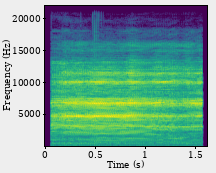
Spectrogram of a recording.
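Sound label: Buzzing, electronic fx; X-Static Goldmine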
